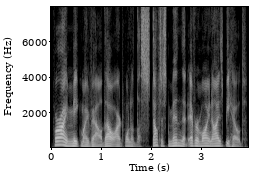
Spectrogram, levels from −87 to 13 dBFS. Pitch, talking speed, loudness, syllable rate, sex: 125 Hz, 260 wpm, -19 LUFS, 5.4 syllables/s, male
